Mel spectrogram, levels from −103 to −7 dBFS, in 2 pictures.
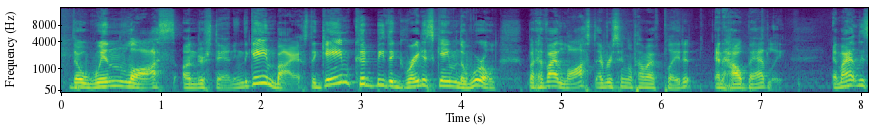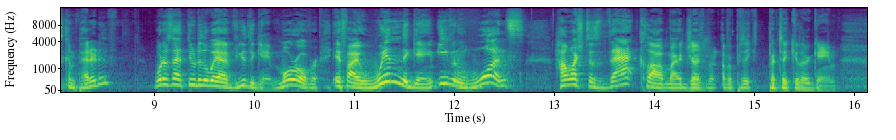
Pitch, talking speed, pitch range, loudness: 155 Hz, 240 wpm, 130-205 Hz, -19 LUFS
